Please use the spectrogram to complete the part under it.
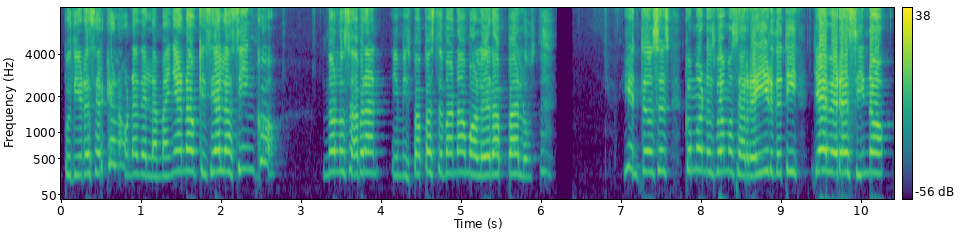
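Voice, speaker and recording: A woman's voice: sits high, fairly even intonation, moderate pace, voice pushed up, lightly acted. A woman voicing an angry, defiant boy who threatens his older sister, in a told story. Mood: threatening. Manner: threatening, indignant.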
